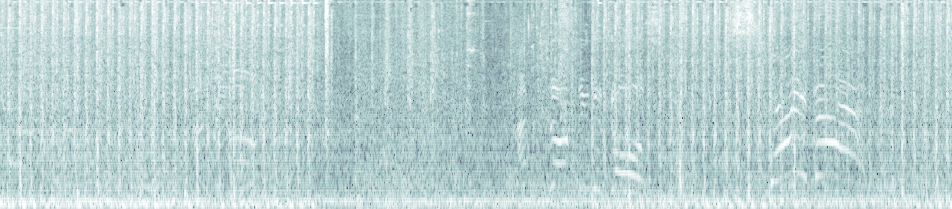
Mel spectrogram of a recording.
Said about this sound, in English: Just keep opening fire on them, trying to fuck them up.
